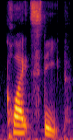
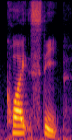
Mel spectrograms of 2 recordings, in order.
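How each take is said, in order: Both takes have the same delivery.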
